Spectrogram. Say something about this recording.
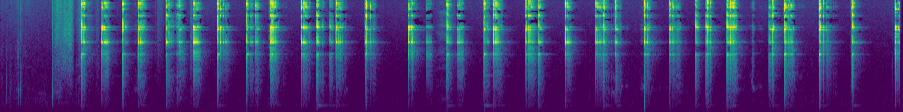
green empty beer bottles
Empty green beer bottles
beer, bottles, Carlsberg, glasses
